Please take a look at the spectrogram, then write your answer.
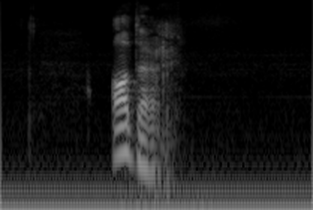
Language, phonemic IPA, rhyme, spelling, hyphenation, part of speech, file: Dutch, /ˈɑ.dər/, -ɑdər, adder, ad‧der, noun, Nl-adder.ogg
- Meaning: 1. viper, adder (snake of the family Viperidae) 2. common viper (Vipera berus)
